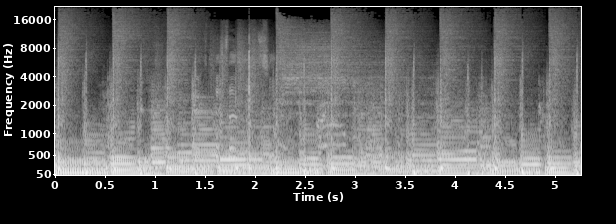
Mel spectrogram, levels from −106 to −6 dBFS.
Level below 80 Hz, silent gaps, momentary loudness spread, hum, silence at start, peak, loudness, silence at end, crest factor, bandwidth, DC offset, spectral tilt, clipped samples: -26 dBFS; none; 4 LU; none; 0 s; -2 dBFS; -20 LUFS; 0 s; 18 dB; over 20 kHz; under 0.1%; -7 dB/octave; under 0.1%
